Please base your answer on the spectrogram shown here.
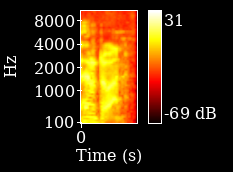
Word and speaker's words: Erdoğan: Yours, President of Turkey, populist conservative strongman Recep Tayyip Erdogan with a silent G.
